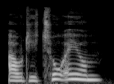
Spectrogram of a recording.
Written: AUDITORIERNES

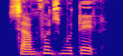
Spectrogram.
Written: samfundsmodel

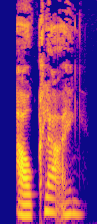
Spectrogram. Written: AFKLARING

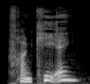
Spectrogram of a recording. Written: FRANKERINGER

